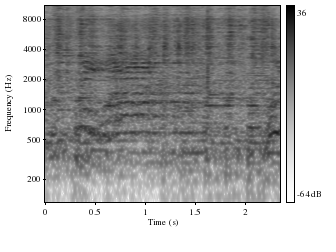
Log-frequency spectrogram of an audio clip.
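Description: Live samba parade music: many voices singing the samba song over the drum section's steady beat.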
